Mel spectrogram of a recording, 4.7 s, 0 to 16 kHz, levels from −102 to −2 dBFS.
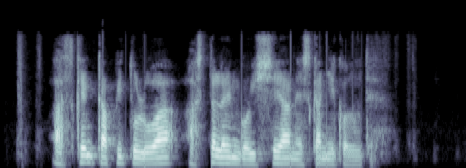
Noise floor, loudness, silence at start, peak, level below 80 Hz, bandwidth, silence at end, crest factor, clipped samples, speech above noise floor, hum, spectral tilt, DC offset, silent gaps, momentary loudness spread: -80 dBFS; -19 LUFS; 0.15 s; 0 dBFS; -58 dBFS; 7.8 kHz; 0.9 s; 20 dB; under 0.1%; 61 dB; none; -5 dB/octave; under 0.1%; none; 11 LU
